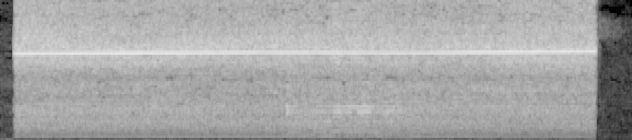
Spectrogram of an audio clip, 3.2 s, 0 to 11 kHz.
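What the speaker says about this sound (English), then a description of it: "I'm using a Dremel with a flat grinding disc on it." A Dremel rotary tool fitted with a flat grinding stone grinds an Audi A3 daytime running light lens, giving a steady, loud, high-pitched whine with a constant tone that runs unbroken for about three seconds before stopping abruptly.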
